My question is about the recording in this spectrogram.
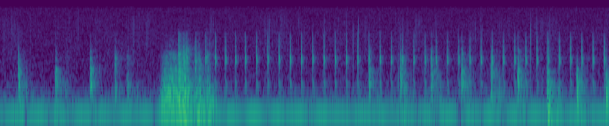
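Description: Geiger counter sound effect: a few slow, irregular clicks, then a short loud rush about two seconds in, after which the clicks come fast and steady, several a second, the warning of radiation from an open radium drawer. A low steady musical drone sits underneath.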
